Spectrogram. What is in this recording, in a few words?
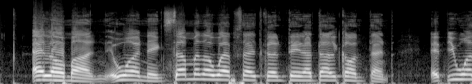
jamaican warning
